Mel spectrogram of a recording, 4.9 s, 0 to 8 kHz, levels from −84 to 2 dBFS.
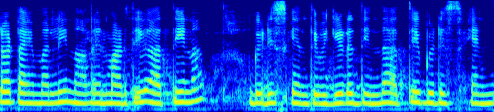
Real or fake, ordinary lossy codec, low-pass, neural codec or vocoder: fake; none; none; codec, 16 kHz, 4.8 kbps, FACodec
